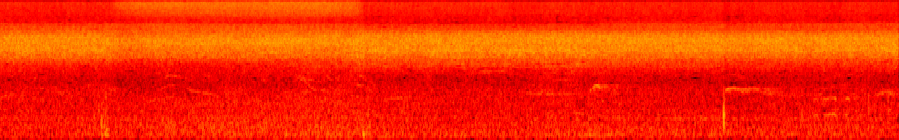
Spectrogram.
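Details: A robust cicada (Minmin cicada) on a tree trunk sings a loud, steady, high-pitched buzzing drone, with faint crow calls behind, then flies off as soon as it stops.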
